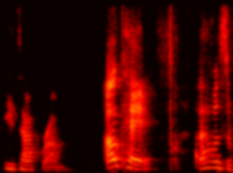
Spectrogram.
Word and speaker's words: Etaf Rum: Is it Etaf Rum? It's Etaf Rum.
